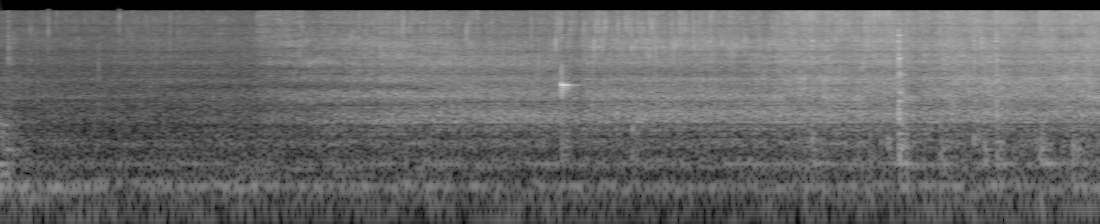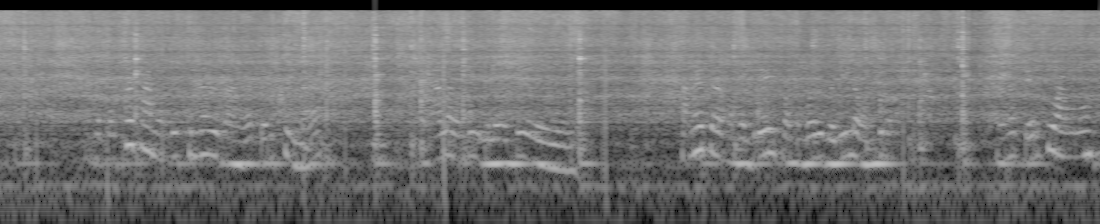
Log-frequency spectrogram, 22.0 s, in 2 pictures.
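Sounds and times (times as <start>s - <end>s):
food sizzling in hot oil: 0.0s - 22.0s
spatula scraping metal pan: 8.0s - 21.2s.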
